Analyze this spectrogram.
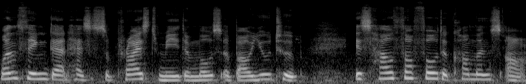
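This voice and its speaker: With a Chinese accent, a woman speaks fairly slowly at a fairly high pitch in a dark, mellow tone. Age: 30s. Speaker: content creator. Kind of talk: vlog narration.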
